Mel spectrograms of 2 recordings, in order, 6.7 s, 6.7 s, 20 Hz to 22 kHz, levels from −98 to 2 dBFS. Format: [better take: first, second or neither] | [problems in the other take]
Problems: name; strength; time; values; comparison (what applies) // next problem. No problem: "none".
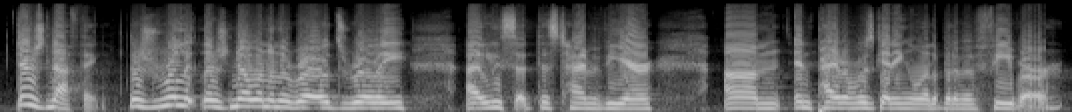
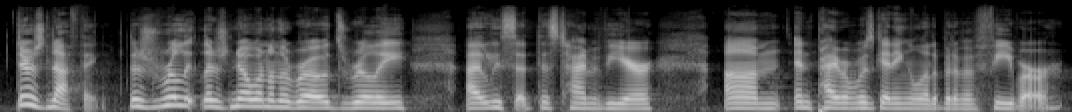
second | distortion; heavy; 13% of the sound clipped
